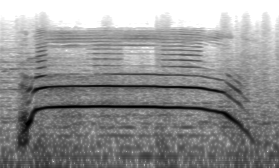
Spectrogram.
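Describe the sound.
A person imitates the deafening howl of a creature rising up on its back legs: one loud, sustained cry that swoops up sharply, holds a steady pitch for about two and a half seconds, then slides down and fades.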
